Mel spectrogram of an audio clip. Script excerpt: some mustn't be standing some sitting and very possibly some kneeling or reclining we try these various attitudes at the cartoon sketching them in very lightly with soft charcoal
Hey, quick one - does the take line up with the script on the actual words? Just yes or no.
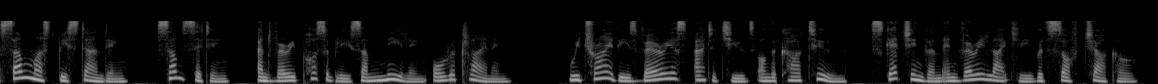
no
